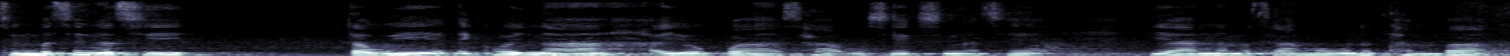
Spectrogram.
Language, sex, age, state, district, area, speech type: Manipuri, female, 45-60, Manipur, Kakching, rural, spontaneous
